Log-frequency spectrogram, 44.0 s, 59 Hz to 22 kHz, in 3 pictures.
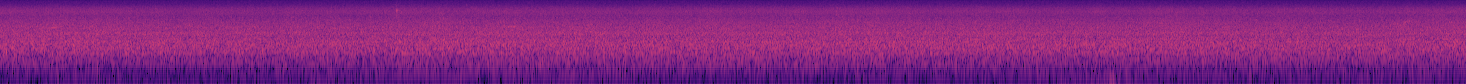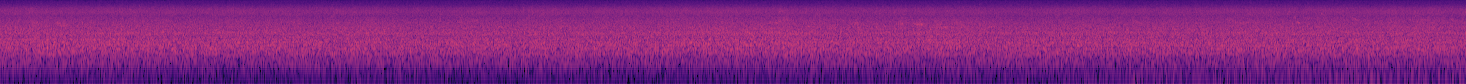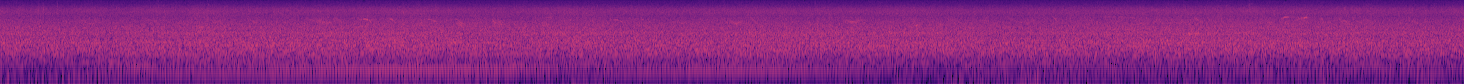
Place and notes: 土坂吊橋, Daren Township, Taitung County - Beside the suspension bridge
Beside the suspension bridge, traffic sound, Bird call, Stream sound
Zoom H2n MS+XY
